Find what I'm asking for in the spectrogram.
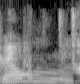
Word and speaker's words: Xiaomi: Este, lo que se me hace interesante es que este hombre se va a ir a, creo que se pronuncia Xiaomi, ¿eso? Xiaomi. Xiaomi. – Xiaomi.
